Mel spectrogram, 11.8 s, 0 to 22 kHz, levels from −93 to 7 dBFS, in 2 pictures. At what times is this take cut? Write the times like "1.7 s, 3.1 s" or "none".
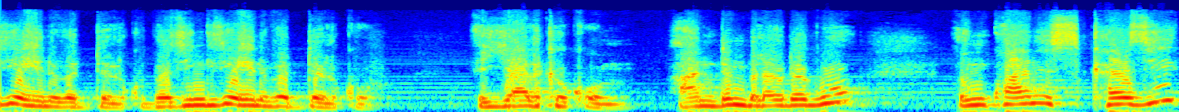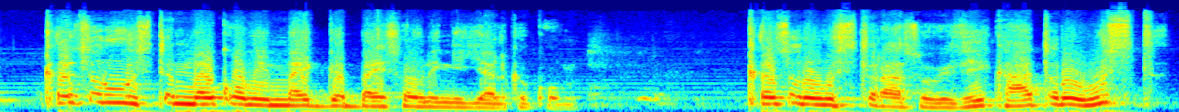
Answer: none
